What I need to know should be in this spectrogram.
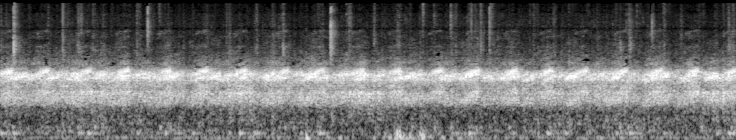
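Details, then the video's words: Frogs croaking on a drizzly countryside night: a dense, steady chorus of rapid, pulsing trills that blend into one continuous rasping band, with soft rain ticks scattered through it. "개구리 소리"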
